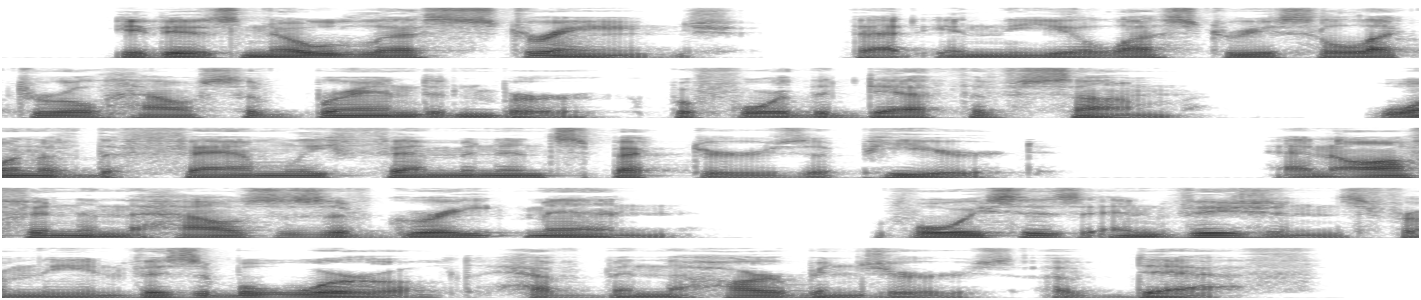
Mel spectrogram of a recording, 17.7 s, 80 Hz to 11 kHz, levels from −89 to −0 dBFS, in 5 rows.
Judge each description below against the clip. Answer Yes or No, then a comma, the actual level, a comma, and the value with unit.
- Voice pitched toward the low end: Yes, very low, 95 Hz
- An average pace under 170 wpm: Yes, average, 155 wpm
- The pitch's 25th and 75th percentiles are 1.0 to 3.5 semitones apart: No, average, 4.0 semitones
